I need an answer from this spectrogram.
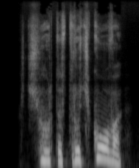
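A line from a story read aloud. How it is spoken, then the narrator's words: Exasperated exclamation. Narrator (Russian): воскликнула я в сердцах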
